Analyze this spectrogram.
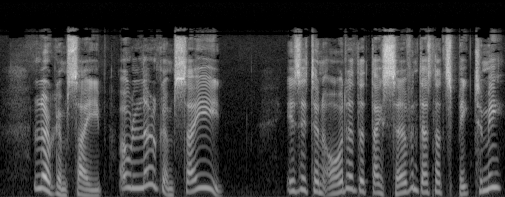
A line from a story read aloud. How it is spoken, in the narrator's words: Kim lifted up his voice and called aloud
